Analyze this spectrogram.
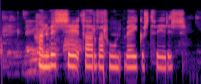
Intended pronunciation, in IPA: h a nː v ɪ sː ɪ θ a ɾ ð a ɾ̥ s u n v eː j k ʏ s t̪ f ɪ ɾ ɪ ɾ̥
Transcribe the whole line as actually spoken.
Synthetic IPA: h a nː v ɪ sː ɪ θ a ɾ v a ɾ̥ h u n v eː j k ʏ s t̪ f ɪ ɾ ɪ ɾ̥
